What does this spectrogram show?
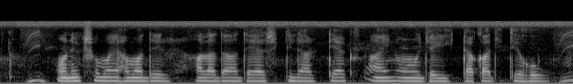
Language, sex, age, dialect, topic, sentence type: Bengali, male, 25-30, Rajbangshi, banking, statement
